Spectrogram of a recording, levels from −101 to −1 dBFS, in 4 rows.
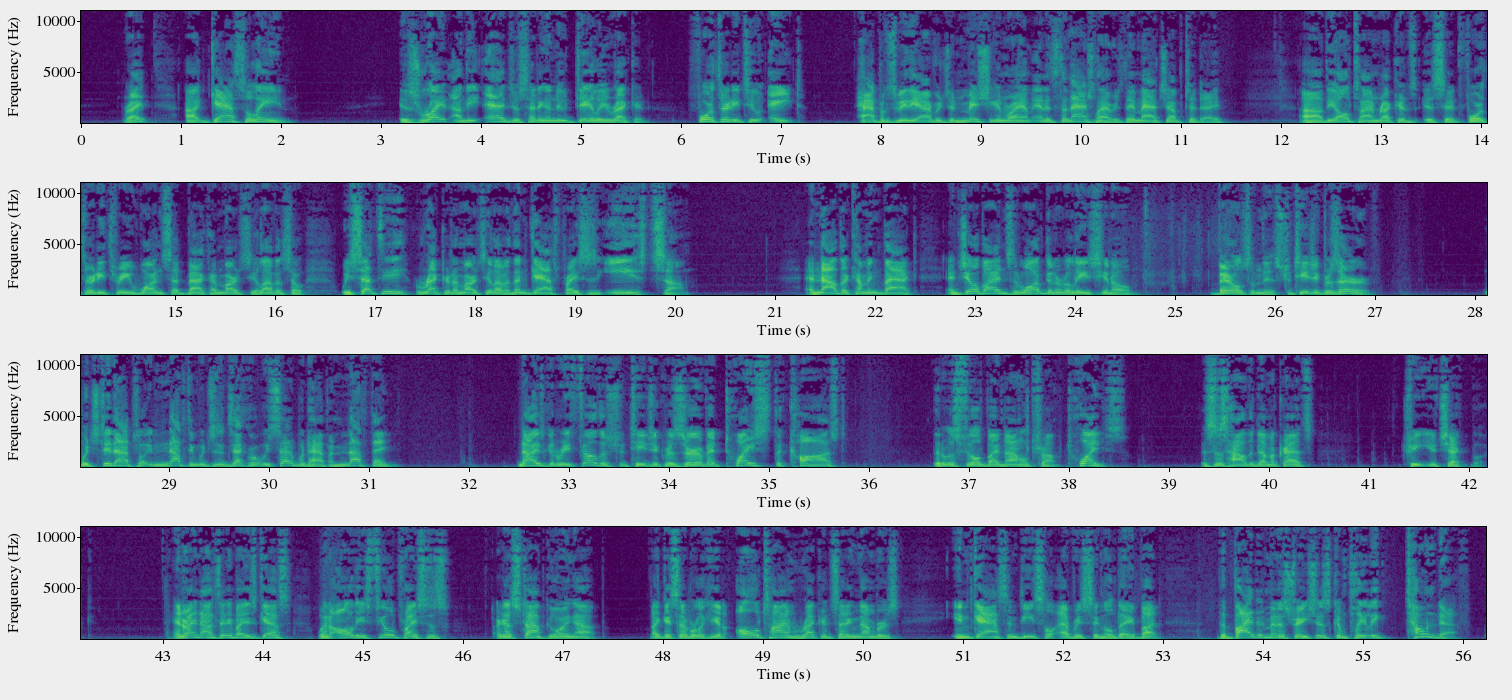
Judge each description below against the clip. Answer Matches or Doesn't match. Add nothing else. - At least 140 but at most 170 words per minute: Doesn't match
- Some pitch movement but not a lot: Matches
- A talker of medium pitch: Matches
